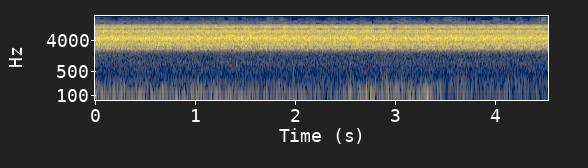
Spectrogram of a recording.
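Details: In Osaka, Japan, along the Okawa River near Sakuranomiya Park on an August 2020 morning, cicadas keep up a continuous shrill hiss, while heavier low rumbling and occasional thuds, like footsteps, sit below it.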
